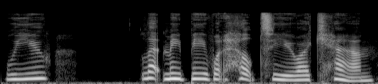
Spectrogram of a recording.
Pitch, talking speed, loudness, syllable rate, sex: 230 Hz, 175 wpm, -17 LUFS, 3.9 syllables/s, female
